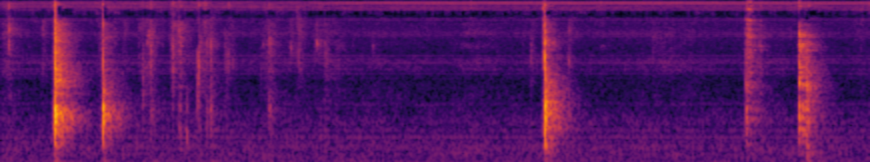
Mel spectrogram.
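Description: Kalamata olives get a rough chop with a knife on a board, a few sharp, irregular thuds and clicks spread apart over quiet background, close up.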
